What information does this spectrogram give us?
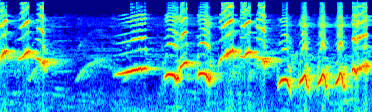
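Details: White-rumped shama singing, played as a lure to make other birds answer: sliding whistles after a brief lull, then a steady run of about six repeated slurred notes.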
